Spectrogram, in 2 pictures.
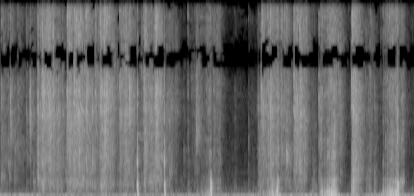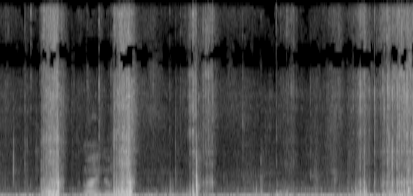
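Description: Kitchen knife chopping red onion on a plastic chopping board: a run of short, irregular taps as the blade strikes the board.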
